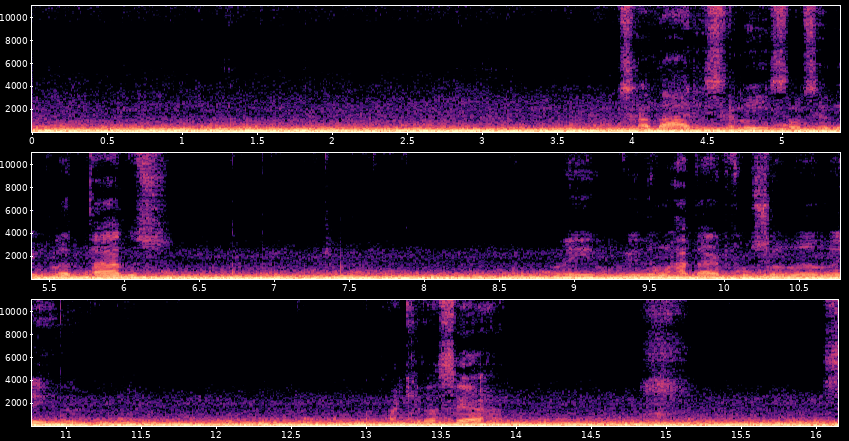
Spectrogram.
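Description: Heavy rain drums on a car's roof and windscreen.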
